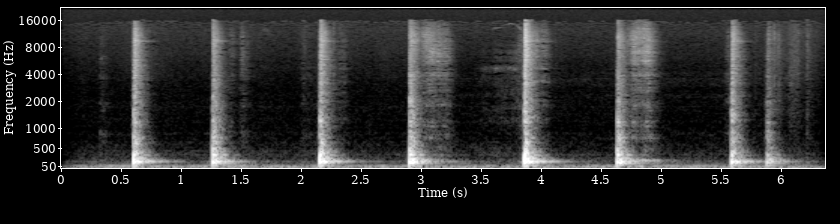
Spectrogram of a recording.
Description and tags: chair being taken in and out of balance
balance, Chair, noise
